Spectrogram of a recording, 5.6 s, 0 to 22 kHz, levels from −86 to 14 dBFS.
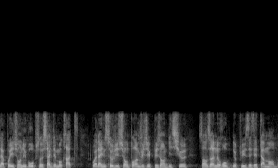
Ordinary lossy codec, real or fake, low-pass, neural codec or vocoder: none; fake; 7.2 kHz; codec, 16 kHz, 2 kbps, FunCodec, trained on LibriTTS, 25 frames a second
